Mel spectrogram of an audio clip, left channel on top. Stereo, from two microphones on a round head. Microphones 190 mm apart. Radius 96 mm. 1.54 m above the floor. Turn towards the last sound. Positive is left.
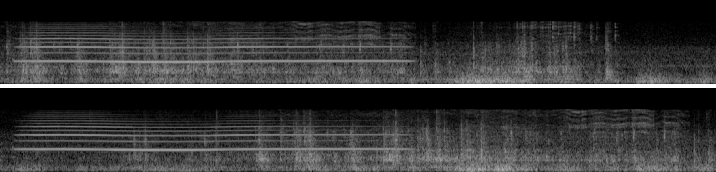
turn(degrees=10)  # may be behind; listen again after turning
